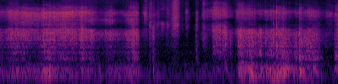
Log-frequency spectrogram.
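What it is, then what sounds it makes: Cloth-covered hardcover book. A thick black cloth-covered hardcover book is held upright in both hands while fingertips and nails tap and scratch its front cover. Dense, gritty scratching with soft low thumps is heard, briefly thinning into quieter taps midway before the steady scratching returns.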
